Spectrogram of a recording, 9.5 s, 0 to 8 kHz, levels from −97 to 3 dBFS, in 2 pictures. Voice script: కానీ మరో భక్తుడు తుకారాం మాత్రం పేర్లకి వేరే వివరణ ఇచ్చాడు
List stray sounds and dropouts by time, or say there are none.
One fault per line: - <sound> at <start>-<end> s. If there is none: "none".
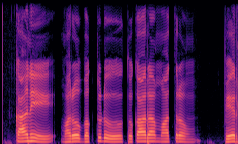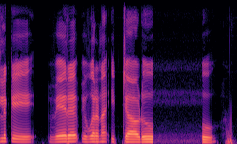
none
